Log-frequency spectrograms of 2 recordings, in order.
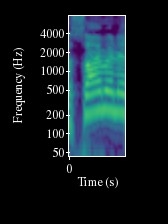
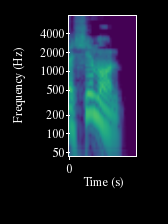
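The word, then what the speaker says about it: Szymon: Yeah, like Simon is how you would, I guess, you know, say it just in English, but with all the Polish pronunciation, it is Shimon.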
